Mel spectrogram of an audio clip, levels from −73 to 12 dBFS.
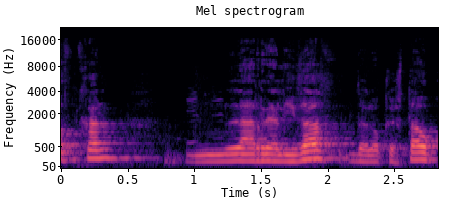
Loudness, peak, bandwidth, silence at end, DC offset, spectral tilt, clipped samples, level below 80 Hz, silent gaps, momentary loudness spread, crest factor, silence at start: -23 LUFS; -6 dBFS; 17 kHz; 0 s; under 0.1%; -7 dB/octave; under 0.1%; -64 dBFS; none; 11 LU; 18 dB; 0 s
